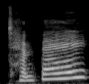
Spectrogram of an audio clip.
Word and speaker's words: tempeh: She didn't mention tempeh.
